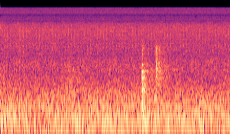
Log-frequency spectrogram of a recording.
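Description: A snooker cue taps a ball with a sharp click.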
